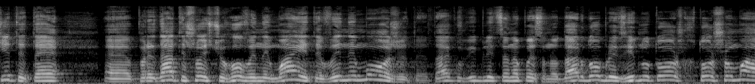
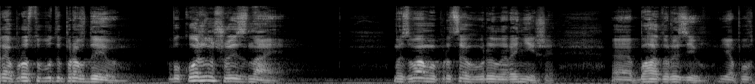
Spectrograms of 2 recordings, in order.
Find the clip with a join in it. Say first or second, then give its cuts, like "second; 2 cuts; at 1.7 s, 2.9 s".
second; 1 cut; at 1.7 s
